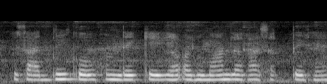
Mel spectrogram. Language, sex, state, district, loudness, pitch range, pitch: Hindi, female, Chhattisgarh, Raipur, -14 LUFS, 215-225 Hz, 220 Hz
